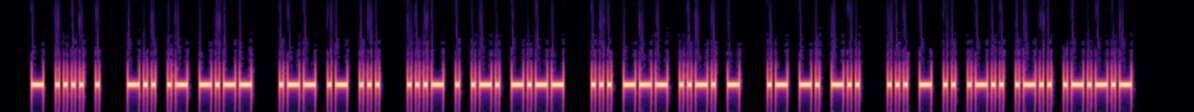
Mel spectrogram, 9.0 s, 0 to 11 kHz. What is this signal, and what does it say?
Morse code, heard as a keyed tone, about 40 wpm, 700 Hz. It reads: THE DAY WAS VERY SOFT AND STILL.
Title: Sentences from Top 1500 Words 40wpm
